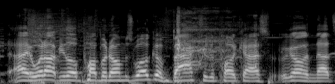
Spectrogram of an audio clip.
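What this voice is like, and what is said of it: Australian accent. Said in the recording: “it's all foreign accents. We have two Australians in the building ... Three Australians. ... Fuck, I forgot I'm one.”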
